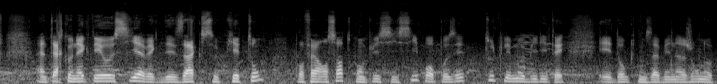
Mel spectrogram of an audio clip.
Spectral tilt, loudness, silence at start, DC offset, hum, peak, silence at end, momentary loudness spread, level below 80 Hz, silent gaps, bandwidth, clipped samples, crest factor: -6 dB/octave; -18 LUFS; 0 s; under 0.1%; none; 0 dBFS; 0 s; 9 LU; -44 dBFS; none; 12.5 kHz; under 0.1%; 18 dB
